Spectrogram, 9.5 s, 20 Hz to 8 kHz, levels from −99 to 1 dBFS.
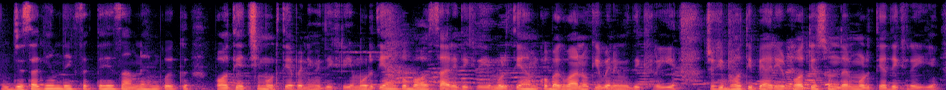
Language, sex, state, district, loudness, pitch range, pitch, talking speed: Hindi, male, Jharkhand, Jamtara, -27 LUFS, 110-135 Hz, 125 Hz, 290 wpm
